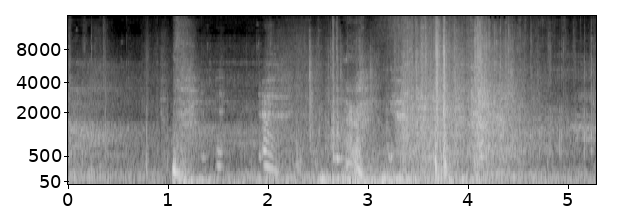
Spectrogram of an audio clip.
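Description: A metal ladder clanks as someone climbs it.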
